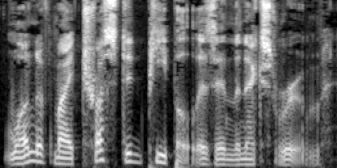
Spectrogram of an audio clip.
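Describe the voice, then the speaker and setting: An actor playing an aging, scrawny, deferential man in an audiobook, with a raspy, creaking voice and measured, courteous speech. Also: lowish voice, very animated, exaggerated voice. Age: older. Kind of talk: audiobook character acting.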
